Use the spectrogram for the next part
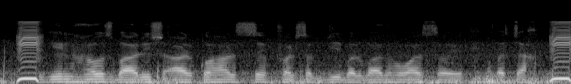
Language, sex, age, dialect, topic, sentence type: Magahi, male, 31-35, Northeastern/Surjapuri, agriculture, statement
